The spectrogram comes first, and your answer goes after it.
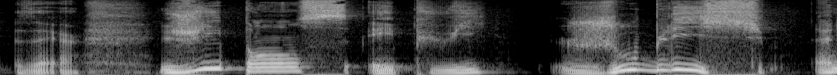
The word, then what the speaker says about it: j'oublie: But final E is totally mute, so you pronounce j'oublie. But still, the E must be there. J'y pense et puis j'oublie.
